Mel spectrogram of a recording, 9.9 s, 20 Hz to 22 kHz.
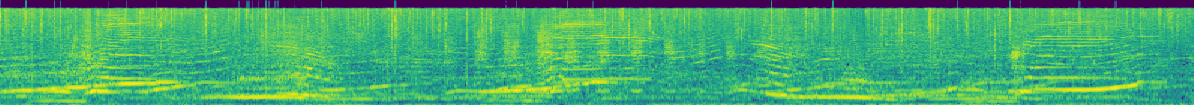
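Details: Humpback whale song off western Maui, February 2011: rising and falling moans and whoops in phrases roughly every two seconds, with fainter higher squeals and several singers overlapping.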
